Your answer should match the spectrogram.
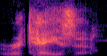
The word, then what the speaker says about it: Riqueza: revenues it is called rakeisa that's the english pronunciation of it it is not pronounced that way in spanish which is where i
